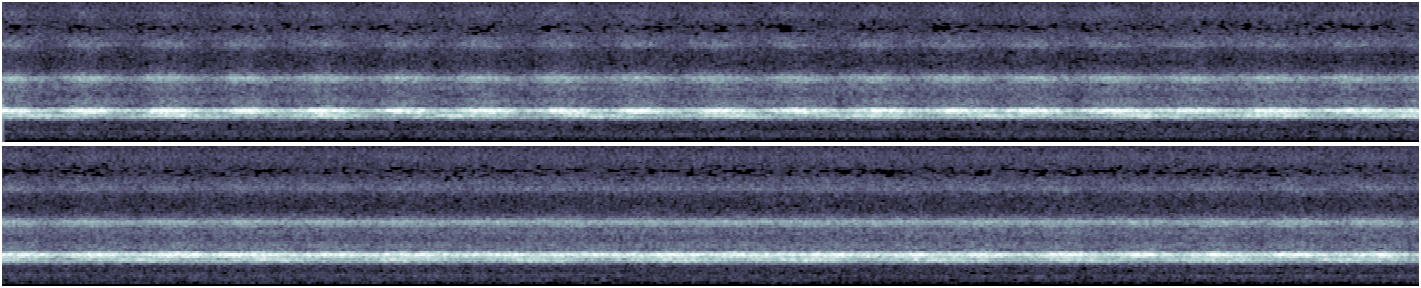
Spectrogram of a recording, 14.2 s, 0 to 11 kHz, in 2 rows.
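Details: Snowy tree crickets calling after dark, temperature near 79 degrees; high metallic chirps pulse clearly and regularly at first, then merge into a steadier ringing drone before the beat returns.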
